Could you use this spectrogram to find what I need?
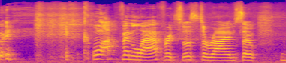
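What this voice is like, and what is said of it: Usual voice. Nothing is said of it.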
